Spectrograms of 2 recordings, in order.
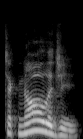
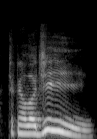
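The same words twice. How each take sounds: First: The stress is on the second syllable. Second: The stress is not on the second syllable. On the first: The speaker calls it right. "Pasti kalian ngomongnya harus technology" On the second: The speaker calls it wrong. "Atau technology"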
